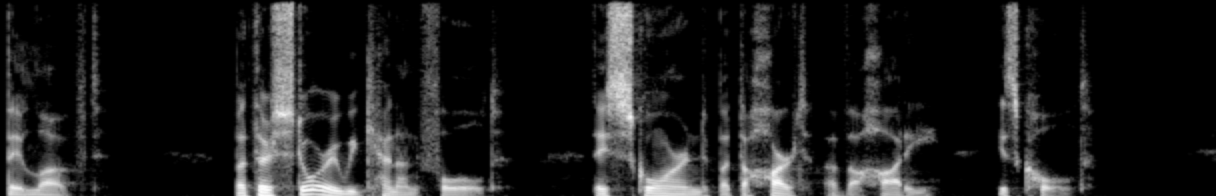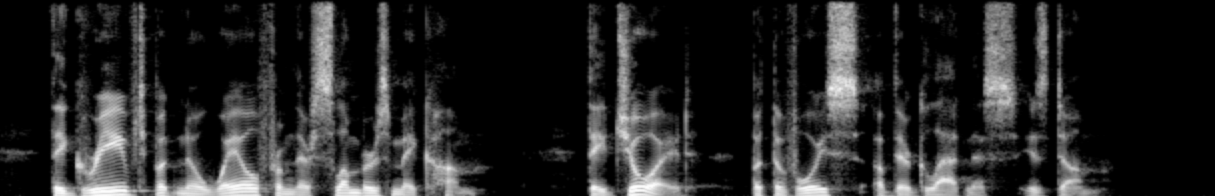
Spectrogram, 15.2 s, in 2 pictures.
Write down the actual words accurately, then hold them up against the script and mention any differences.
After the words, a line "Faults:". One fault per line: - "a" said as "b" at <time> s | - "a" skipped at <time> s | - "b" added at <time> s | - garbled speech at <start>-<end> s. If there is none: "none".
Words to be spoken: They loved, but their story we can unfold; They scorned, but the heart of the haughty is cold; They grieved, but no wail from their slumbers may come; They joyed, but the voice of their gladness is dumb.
They loved, but their story we can unfold; They scorned, but the heart of the haughty is cold; They grieved, but no wail from their slumbers may come; They joyed, but the voice of their gladness is dumb.
Faults:
none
